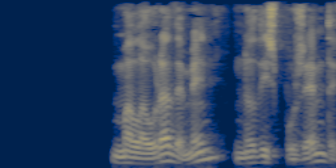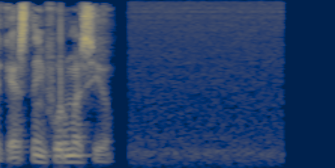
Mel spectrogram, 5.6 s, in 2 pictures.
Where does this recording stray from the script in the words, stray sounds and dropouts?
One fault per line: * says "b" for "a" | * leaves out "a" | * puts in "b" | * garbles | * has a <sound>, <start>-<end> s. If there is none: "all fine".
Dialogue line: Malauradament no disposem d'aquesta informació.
all fine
